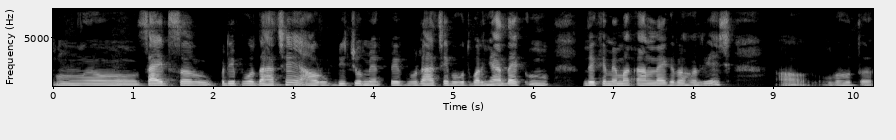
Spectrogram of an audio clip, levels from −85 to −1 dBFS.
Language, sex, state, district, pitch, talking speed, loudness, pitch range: Maithili, female, Bihar, Darbhanga, 165 Hz, 135 wpm, -27 LUFS, 160-175 Hz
